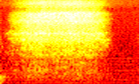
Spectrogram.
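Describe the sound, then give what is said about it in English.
A single long, deep breath during a guided breathing exercise, a soft airy hiss that swells, holds steady, then fades out quietly. “Take a minute right now to close your eyes with me. And let's take a deep breath together.”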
